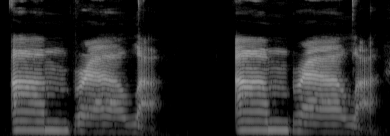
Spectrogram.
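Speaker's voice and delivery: umbrella split into slow loud beats, um-brel-la; tapped-out syllables. Shown as a demonstration. Therapist taps out umbrella for the child, slow syllable beats. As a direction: tap each syllable of umbrella out loud, slowly. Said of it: "hand over hand tapping".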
